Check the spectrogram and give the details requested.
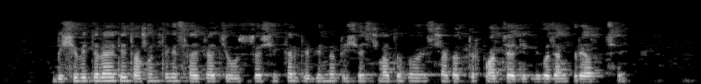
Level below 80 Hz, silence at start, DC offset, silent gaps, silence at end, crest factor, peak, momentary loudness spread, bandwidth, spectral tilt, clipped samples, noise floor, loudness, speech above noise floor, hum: -62 dBFS; 0.55 s; under 0.1%; none; 0.75 s; 16 dB; -2 dBFS; 9 LU; 8 kHz; -6 dB/octave; under 0.1%; -64 dBFS; -18 LUFS; 46 dB; none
